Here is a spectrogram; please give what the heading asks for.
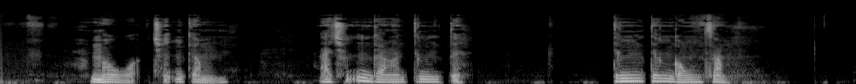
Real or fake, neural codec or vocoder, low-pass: fake; vocoder, 48 kHz, 128 mel bands, Vocos; 10.8 kHz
